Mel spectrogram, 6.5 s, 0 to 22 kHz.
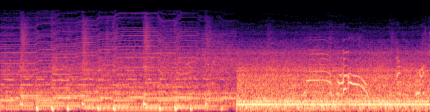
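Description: Background music with plucked guitar and light percussion stops suddenly about three and a half seconds in. It gives way to the steady low hum of a Caterpillar 315C excavator's diesel engine running, with a few short high sliding squeaks over it.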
